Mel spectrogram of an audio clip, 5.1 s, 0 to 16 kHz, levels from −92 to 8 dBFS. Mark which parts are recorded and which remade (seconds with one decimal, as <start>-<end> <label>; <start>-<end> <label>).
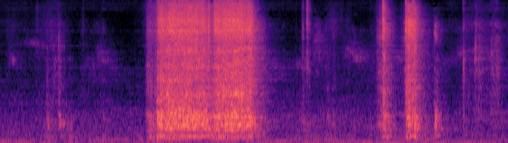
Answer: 0.0-3.1 remade; 3.1-3.6 recorded; 3.6-5.1 remade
